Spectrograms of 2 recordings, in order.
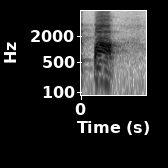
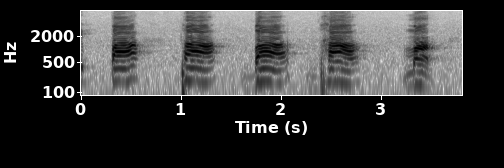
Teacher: जैसे ही हमने होठ खोले पूरी वायु एक साथ बाहर निकली और उच्चरित हुए ओष्ठ वाले वर्ण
